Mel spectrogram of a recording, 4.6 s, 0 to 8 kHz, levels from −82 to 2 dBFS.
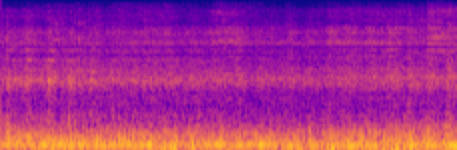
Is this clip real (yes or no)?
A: no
